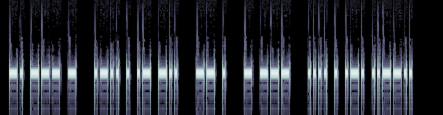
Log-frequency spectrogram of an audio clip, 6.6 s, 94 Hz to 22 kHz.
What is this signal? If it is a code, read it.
Morse code, heard as a keyed tone, about 30 wpm, 700 Hz. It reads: NOT LEAD ME TO HER?
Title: Sentences from Top 1000 Words - Review Part 2 - 30wpm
